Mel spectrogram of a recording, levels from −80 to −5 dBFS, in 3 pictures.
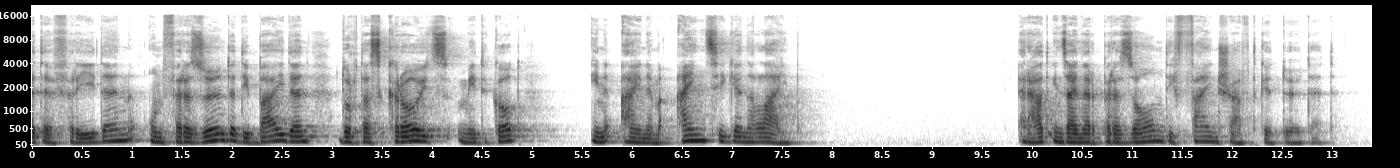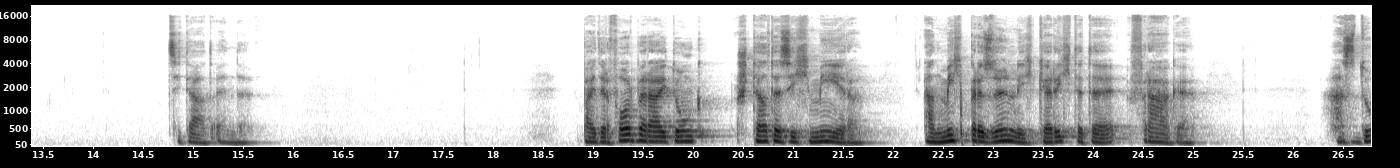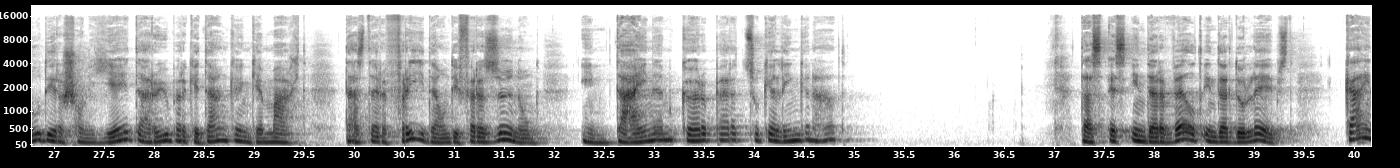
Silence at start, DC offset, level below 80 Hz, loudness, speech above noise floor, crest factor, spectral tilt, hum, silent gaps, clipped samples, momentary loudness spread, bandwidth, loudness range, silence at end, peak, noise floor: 0 s; under 0.1%; -56 dBFS; -19 LUFS; 48 dB; 20 dB; -5.5 dB/octave; none; none; under 0.1%; 13 LU; 17 kHz; 13 LU; 0 s; 0 dBFS; -67 dBFS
